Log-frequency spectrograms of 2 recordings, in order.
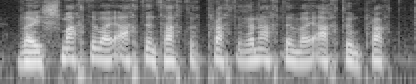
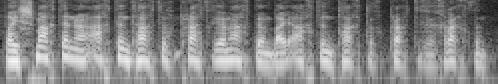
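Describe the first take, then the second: First: "Wij smachten bij achtentachtig prachtige nachten" rattled out with throaty ch sounds; Dutch tongue twister. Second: "Wij smachten naar achtentachtig prachtige nachten" with throaty Dutch ch's; Dutch tongue twister. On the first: Streamer attempting a Dutch tongue twister for chat. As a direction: roll the guttural ch's of the Dutch twister. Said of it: "Dutch tongue twister". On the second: Streamer retrying the Dutch twister for chat. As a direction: land every guttural ch of the twister cleanly. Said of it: "I'll start again". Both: Shown as a demonstration.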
